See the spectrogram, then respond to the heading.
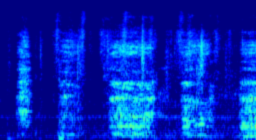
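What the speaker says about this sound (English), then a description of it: "There's a dog walking past the RV, so Yuke is going crazy right now" A dog inside an RV growls and snorts at another dog walking past outside. Rough, throaty bursts repeat close by in uneven waves, swelling louder toward the end.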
